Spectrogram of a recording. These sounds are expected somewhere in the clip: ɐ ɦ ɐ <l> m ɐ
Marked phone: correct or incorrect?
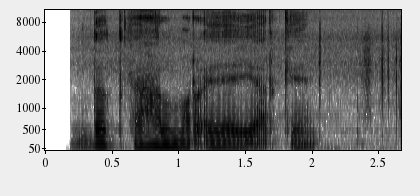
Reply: correct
